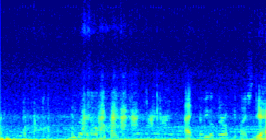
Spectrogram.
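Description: Low rumble of wind on the microphone, strongest at the very start and then easing, under faint voices in the background; a single spoken "yeah" comes at the end.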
